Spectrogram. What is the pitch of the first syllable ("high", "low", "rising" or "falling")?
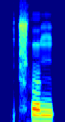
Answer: high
